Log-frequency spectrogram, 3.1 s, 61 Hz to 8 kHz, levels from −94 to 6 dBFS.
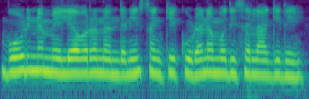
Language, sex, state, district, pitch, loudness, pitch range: Kannada, male, Karnataka, Bidar, 220 Hz, -15 LUFS, 210-225 Hz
